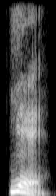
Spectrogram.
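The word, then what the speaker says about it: 예: sounds repeat after me yay also written as ye is pronounced ye imagine that you are trying to say ee and e quickly be sure not to pause in between pronouncing the two sounds repeat after me also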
